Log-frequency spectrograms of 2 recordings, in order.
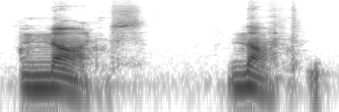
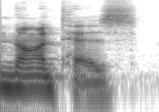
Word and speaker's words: Nantes: French is weird. You don't pronounce all the words. It's not. So it's not Nantes. It's no. So think about it. Think like you're deep throating something and you're trying to pronounce something. Like no.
